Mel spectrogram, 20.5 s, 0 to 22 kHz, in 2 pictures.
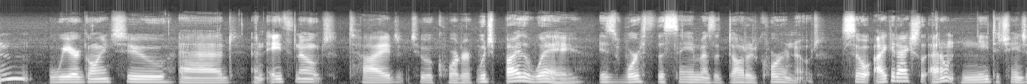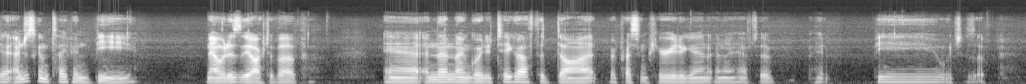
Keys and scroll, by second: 11.5 b, 13.4 alt+super+Page_Down, 19.2 b.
